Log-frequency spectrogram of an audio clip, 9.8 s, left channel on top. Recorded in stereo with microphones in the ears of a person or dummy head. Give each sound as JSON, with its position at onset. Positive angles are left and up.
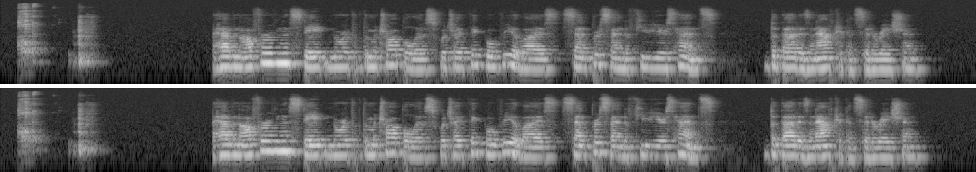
{"t": 0.2, "sound": "chewing", "side_deg": 0, "distance_m": 0.7}
{"t": 2.1, "sound": "a woman speaking", "side_deg": -30, "distance_m": 0.9}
